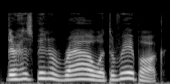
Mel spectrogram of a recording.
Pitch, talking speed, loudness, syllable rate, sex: 220 Hz, 280 wpm, -14 LUFS, 6.5 syllables/s, female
